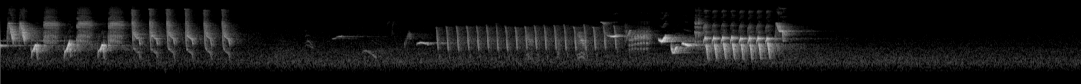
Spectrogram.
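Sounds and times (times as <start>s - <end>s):
common nightingale song: 0.0s - 8.2s.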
